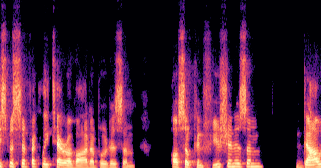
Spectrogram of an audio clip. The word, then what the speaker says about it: Dao: Non theistic religions would be Buddhism, probably specifically Theravada Buddhism, also Confucianism, Dao or Taoism. They're both obviously the same, spelled with a D or a T, the Ethical Culture Society, Jainism, and the Unitarian Universalist Association.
